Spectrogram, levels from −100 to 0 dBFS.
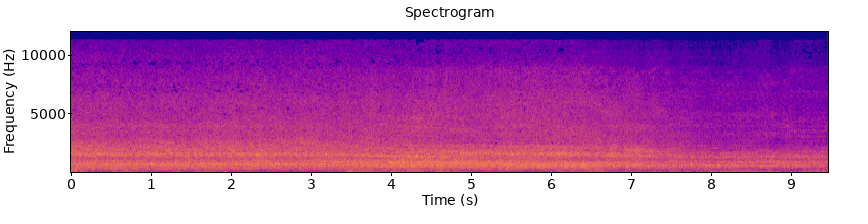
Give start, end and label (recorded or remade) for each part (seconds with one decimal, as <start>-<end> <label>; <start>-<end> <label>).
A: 0.0-6.4 recorded; 6.4-9.0 remade; 9.0-9.5 recorded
